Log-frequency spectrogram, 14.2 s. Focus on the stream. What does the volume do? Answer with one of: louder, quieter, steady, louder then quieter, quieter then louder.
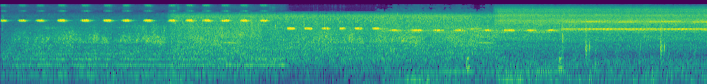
louder.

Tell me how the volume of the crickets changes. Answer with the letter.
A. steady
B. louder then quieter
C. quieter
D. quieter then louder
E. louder
A.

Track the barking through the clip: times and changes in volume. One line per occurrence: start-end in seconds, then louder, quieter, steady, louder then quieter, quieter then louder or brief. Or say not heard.
not heard.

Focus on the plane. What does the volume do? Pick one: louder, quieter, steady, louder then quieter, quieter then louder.
steady.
